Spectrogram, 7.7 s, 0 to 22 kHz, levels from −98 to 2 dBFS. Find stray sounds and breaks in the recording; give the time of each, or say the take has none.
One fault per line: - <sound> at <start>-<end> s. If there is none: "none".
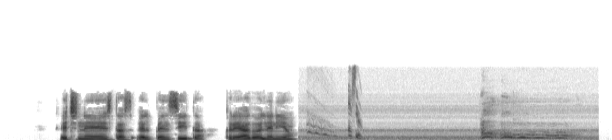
- chirp at 3.8-4.6 s
- bark at 6.0-7.3 s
